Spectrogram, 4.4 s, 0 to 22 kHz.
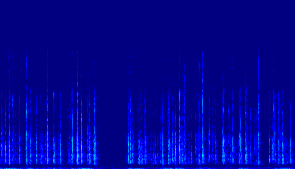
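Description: Fingertips of both hands type continuously on a compact 60% mechanical keyboard with a black case, white and black plastic keycaps and linear switches, sitting on a wooden wrist rest. A rapid stream of short, bright plastic clicks and clacks is heard with little low end, broken by a brief near-silent pause at about 1.6 to 1.9 seconds before the typing resumes.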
